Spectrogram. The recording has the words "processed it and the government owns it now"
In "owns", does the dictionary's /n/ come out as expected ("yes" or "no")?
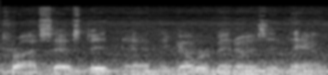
no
